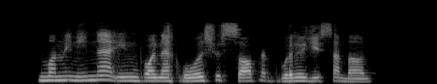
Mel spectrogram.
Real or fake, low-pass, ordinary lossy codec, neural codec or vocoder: fake; 7.2 kHz; MP3, 32 kbps; codec, 16 kHz, 0.5 kbps, X-Codec, HuBERT features, trained on general audio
